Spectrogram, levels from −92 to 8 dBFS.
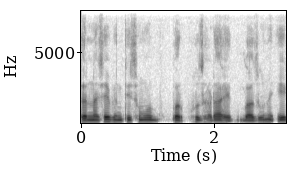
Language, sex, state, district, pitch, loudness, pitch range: Marathi, male, Maharashtra, Sindhudurg, 135 Hz, -17 LUFS, 125-140 Hz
